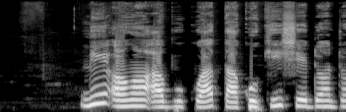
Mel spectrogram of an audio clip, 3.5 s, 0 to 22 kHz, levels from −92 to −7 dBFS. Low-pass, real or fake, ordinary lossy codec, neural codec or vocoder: none; real; none; none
